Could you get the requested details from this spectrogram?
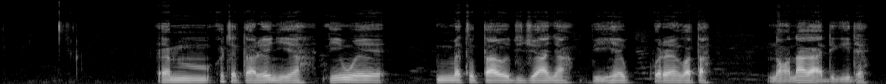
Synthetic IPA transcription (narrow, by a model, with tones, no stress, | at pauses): ḛ˨m̩˨o˦t͡ʃe˨ta˨ɾe˦ɲi˨ja˦ni˦ŋʷe˦ | m̩˦me˦tʊ˦ta˦o˦d͡ʒi˦d͡ʒo˦a˦ɲa˦bʊ˨i˦ɦe˦kʷe˨ɾe˨ŋ̩˦ɣɔ˦ta˦ | nɔ˨na˦ɣa˨dɪ˨ɡi˦de˦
